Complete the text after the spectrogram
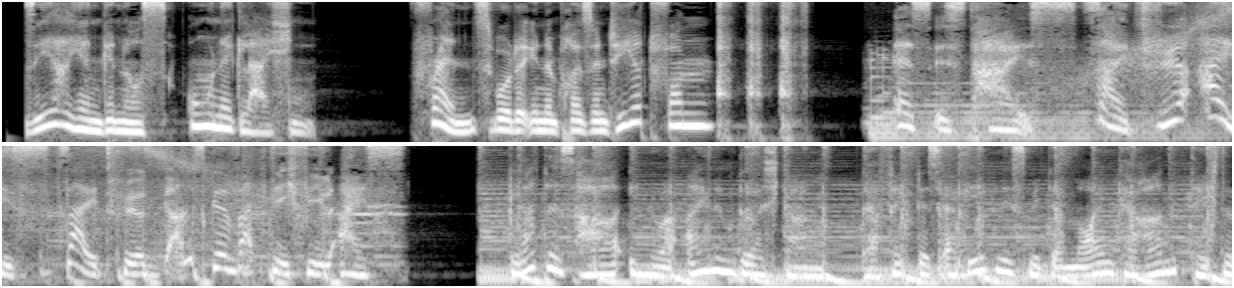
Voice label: medley spots

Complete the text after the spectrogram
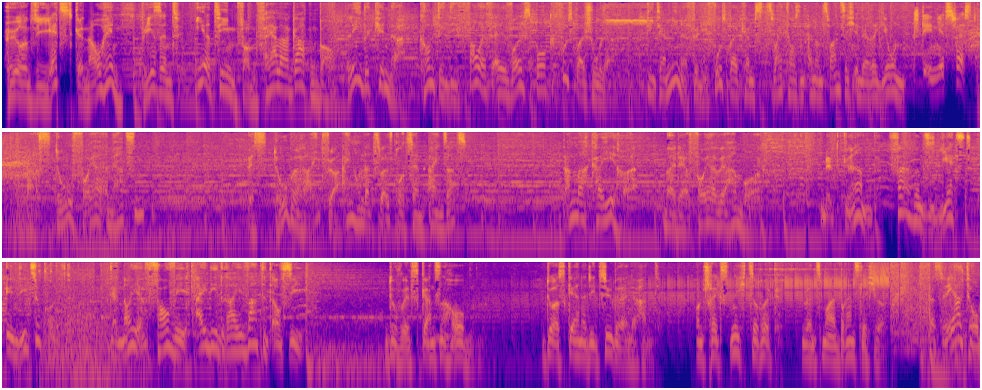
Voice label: sprecherdemo werbung funk spot collage

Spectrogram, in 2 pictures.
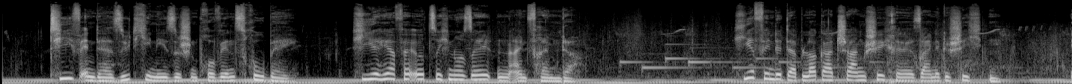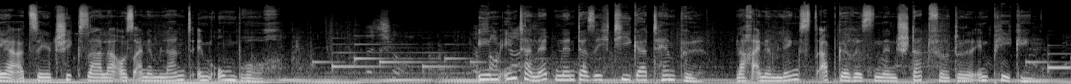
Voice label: doku; arte china - reich ohne mitte

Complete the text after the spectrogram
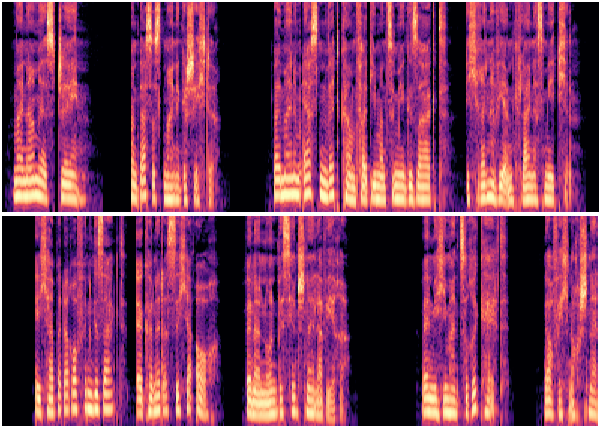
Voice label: werbung authentisch

